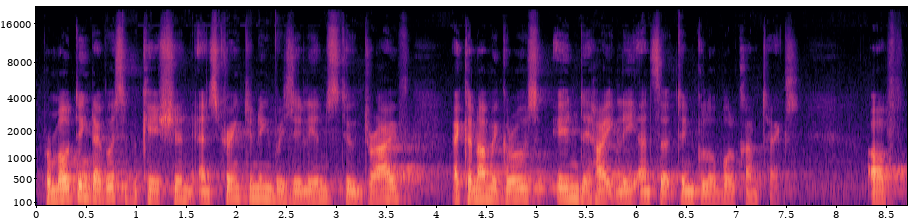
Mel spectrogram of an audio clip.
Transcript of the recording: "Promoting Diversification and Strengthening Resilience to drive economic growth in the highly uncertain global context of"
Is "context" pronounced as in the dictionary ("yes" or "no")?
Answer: yes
